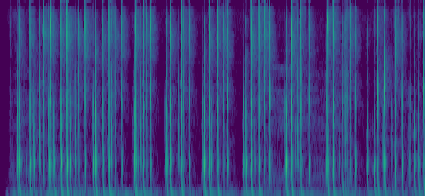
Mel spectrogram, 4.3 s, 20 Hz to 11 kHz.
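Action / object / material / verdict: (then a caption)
tap / smartphone in plastic case / plastic / none. Long nails tap and scratch the back of a handheld smartphone in a blue heart-pattern plastic case and its camera lenses, held up to a mirror and recorded by the phone's own mic. Quick, irregular, dry clicky taps with a hollow midrange tone around 550 Hz mix with brief scratchy rasps, each sound dying almost instantly.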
